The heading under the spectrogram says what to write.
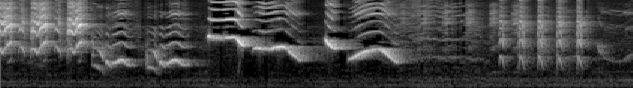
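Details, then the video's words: Black-throated laughingthrush singing a loud, varied song of rich whistled phrases that slur down and up, followed by a run of short, rapid, clipped notes near the end. "chim khướu mun hót hay"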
